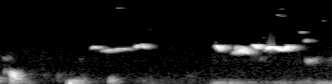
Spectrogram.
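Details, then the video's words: Common blackbird singing soft whistled notes, then a fuller burst of warbled, slurred flute-like phrases, with a few low thuds and handling knocks in the background. "Blackbird sound, Karabakal Sesi, Kara Tavuk Sesi"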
